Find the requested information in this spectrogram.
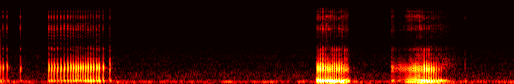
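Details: A female Shih Tzu snores in deep sleep, eyes partly open, with rough, rattling breaths coming in uneven bursts.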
